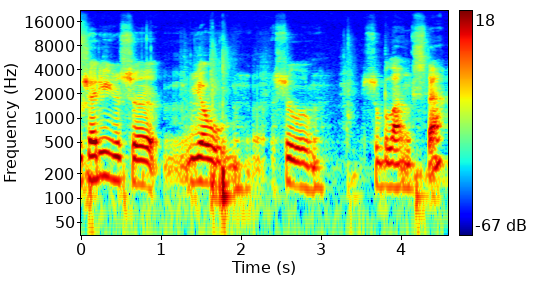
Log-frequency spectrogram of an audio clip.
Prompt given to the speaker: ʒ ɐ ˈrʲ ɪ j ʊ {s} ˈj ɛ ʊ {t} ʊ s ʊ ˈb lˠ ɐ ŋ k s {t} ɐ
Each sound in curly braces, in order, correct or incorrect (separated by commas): correct, incorrect, correct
